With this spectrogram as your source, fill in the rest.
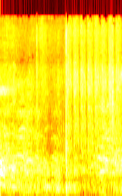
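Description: A ball is kicked with a dull thump.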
